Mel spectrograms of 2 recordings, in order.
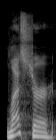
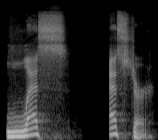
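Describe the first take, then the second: First: It is said in two syllables, as 'Lester'. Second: It is said in three syllables, with 'Esther'. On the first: The speaker calls it wrong. "Lester is just straight bullshit" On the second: The speaker calls it right. "I would be down if we said less Esther. That's okay"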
